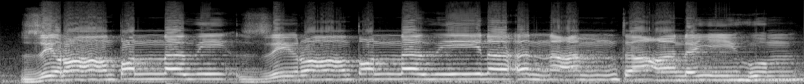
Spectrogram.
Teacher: Ini dibaca ismam, artinya ismam, shad dibaca za, zirata mencampurkan tadi ya.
